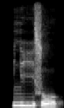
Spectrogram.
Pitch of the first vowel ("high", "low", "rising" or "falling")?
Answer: low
